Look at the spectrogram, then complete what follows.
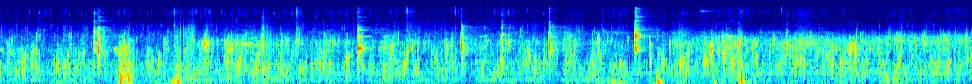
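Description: Metal spatula clinking and scraping against a glass bowl as cumin-and-chilli paste is scraped into a boiling curry, then knocking in the karahi as it stirs, over the steady bubbling of the curry. The clicks come irregularly, several a second.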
